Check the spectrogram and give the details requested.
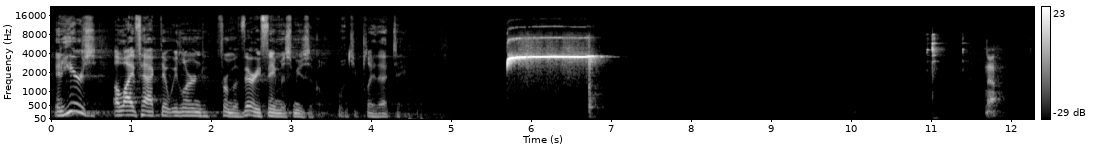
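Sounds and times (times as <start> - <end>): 
speech: 0.0 - 4.5, 11.7 - 11.9
shrill whistle blast blown to call children: 5.7 - 7.3.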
